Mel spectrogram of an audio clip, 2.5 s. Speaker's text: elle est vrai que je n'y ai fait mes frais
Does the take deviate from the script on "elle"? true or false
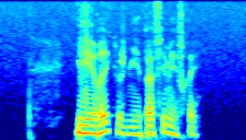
true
